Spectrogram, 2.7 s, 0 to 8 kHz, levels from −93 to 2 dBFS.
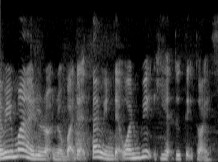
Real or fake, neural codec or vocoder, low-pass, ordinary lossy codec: real; none; 7.2 kHz; none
